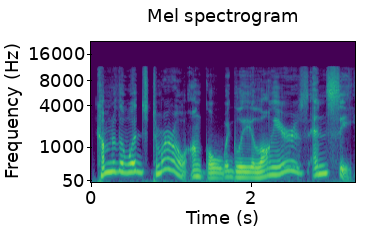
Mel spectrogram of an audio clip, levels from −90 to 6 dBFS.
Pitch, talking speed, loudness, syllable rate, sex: 180 Hz, 200 wpm, -19 LUFS, 5.1 syllables/s, male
